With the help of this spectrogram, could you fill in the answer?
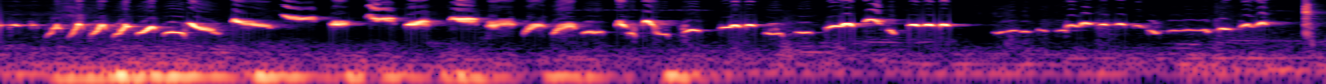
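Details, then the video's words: White-rumped shama of the 'pastol' kind delivers a long lure song meant to trigger emotion and full repertoire: fast strings of down-slurred whistles, rolling looped phrases and varied chattering notes, with no repeats. "Pancingan Murai Pastol Emosi & Bongkar Isian"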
